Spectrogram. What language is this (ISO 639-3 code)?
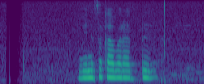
sin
